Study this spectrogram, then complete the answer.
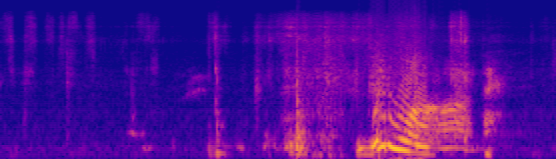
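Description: Trading cards rustle as they are handled.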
